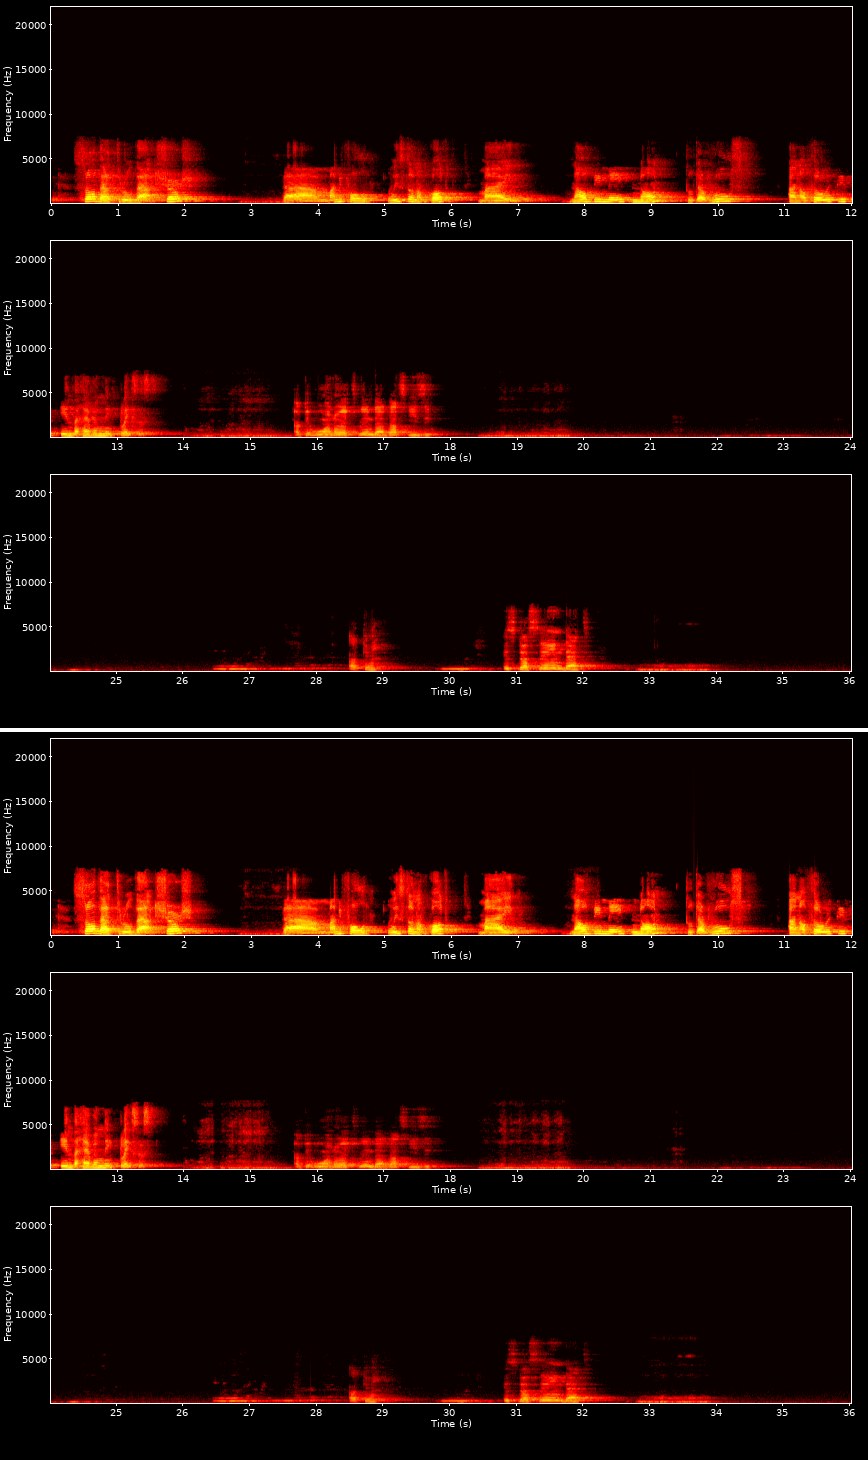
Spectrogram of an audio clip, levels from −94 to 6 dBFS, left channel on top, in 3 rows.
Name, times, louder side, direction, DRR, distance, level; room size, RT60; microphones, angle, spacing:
voice 1, 0.4-2.1 3.5-4.8 5.0-6.0 6.4-7.0 7.8-9.2 9.5-10.4 11.1-13.5, right 2 dB, 65° right, 1.9 m, -21 dB
voice 2, 2.8-3.6 7.7-7.9 14.2-15.6 18.4-19.8 24.3-24.4 26.5-28.1 29.9-30.4 32.8-33.9, right 1 dB, 85° right, 2.0 m, -49 dB
voice 3, 15.7-17.8 28.5-28.9 30.8-32.0, left 2 dB, 80° left, 1.5 m, -32 dB
25.5 x 22.5 x 6.1 m
head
